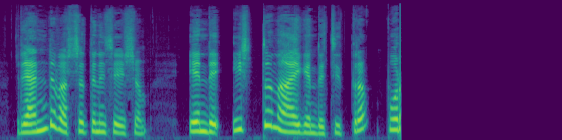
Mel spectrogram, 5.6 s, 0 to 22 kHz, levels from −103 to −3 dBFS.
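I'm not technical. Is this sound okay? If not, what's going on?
No. The speech sounds swirly, smeared and hollow throughout. The likely cause is generation loss: it was squeezed and unpacked with lossy compression about four times over. At 4.00 s the speech stops mid-sound and drops straight to dead silence with no fade. That is a cut-off end: the final stretch of audio was never written.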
